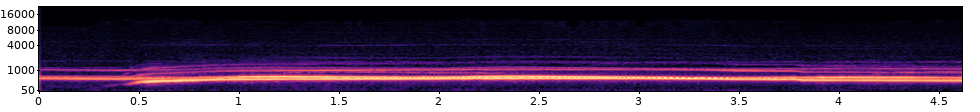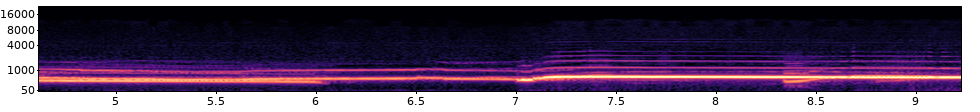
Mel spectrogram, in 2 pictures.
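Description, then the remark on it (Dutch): Several wolves howl together in long, sustained, wavering tones that overlap and drift in pitch, rising into a louder, higher chorus near the end, with no voices present. “Elke keer als ik dit geluid hoor, krijg ik kippenvel. Als klein jongetje was ik al gefascineerd door de wolf.”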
